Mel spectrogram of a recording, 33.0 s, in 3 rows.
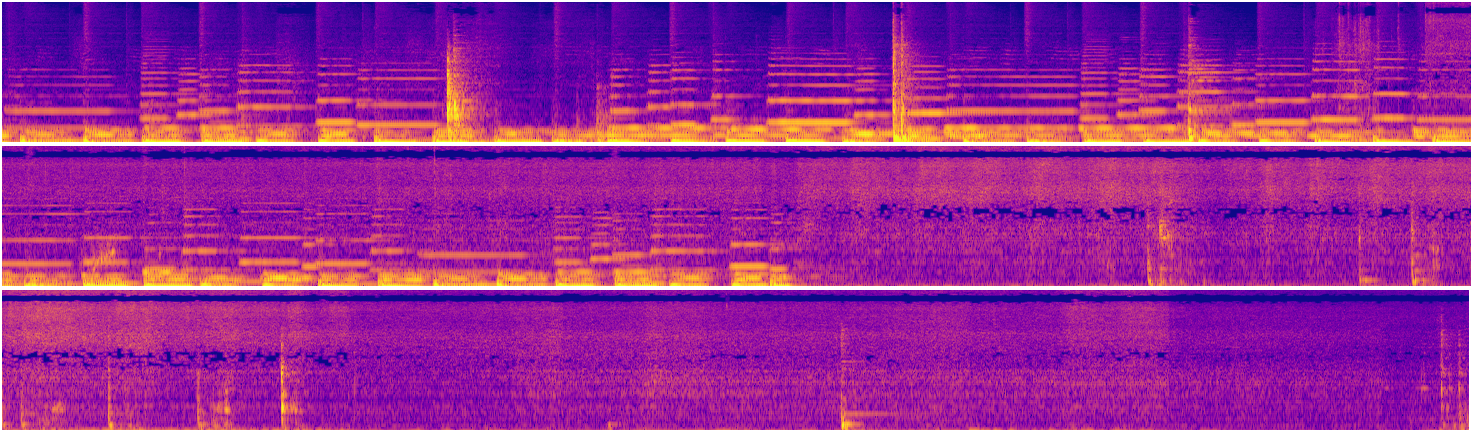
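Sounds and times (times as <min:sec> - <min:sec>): pork sizzling in a pan: 0:09.8 - 0:33.0.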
